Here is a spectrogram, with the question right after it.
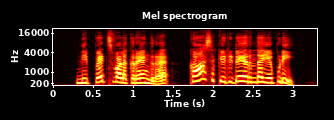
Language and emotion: Tamil, angry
